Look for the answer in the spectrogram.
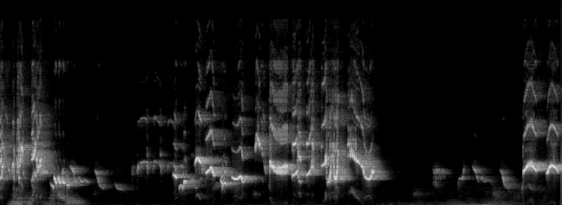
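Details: Oriental magpie-robin song meant as a training master: dense bursts of chattering, scratchy and whistled notes in fast varied sequences, a gap of near silence, then a renewed bright whistled phrase.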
